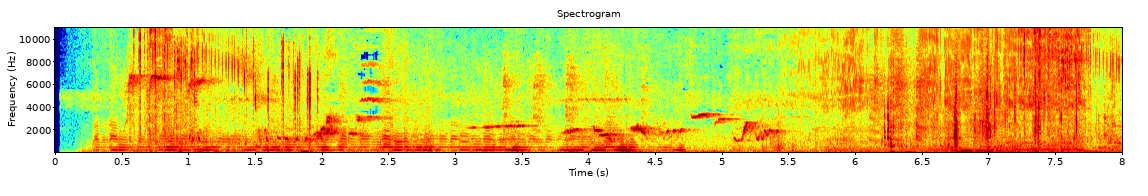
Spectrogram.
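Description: Wasp's wings buzzing in flight, a wavering drone that runs until about four seconds in, fades, and returns lower near the end, with a few short high chirps over it.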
